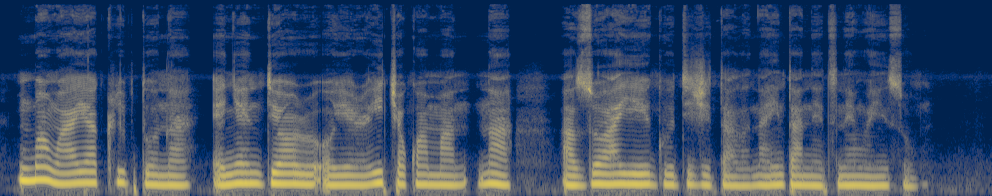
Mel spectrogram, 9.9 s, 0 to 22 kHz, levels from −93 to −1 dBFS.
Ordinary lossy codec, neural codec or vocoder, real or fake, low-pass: Opus, 64 kbps; none; real; 19.8 kHz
